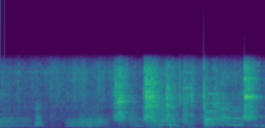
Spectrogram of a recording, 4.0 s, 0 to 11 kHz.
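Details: Doberman puppies at 25 days old asserting dominance on one another; low growling whines alternate with higher squealing yelps, several overlapping, getting louder toward the end.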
